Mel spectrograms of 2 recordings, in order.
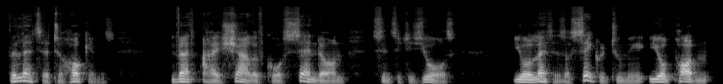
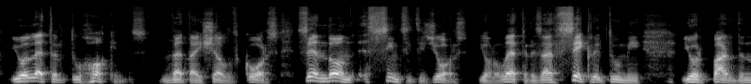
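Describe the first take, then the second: First: It is read in the narrator's own voice. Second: It is read in a put-on Dracula voice.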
